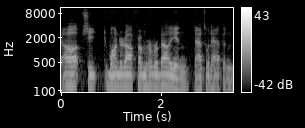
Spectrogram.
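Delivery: plain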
